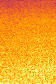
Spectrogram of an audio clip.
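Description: River water rushes over a rock formation in a state park, a loud, dense, constant roar filling the whole moment with no voices.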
